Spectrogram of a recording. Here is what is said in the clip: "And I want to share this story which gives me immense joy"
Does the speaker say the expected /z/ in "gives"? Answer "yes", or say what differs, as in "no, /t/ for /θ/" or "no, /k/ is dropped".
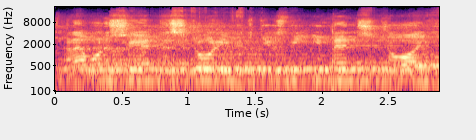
yes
